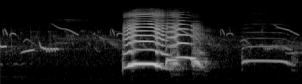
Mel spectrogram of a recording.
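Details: Common cranes at a village pond in Kushinagar, Uttar Pradesh, India, in summer: a loud, rolling, trumpet-like bugle lasting under a second, then a softer, shorter call, over scattered chirps of small birds.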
